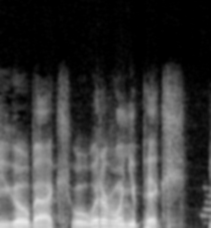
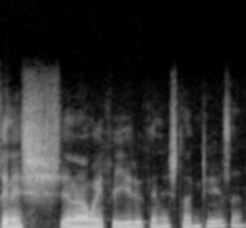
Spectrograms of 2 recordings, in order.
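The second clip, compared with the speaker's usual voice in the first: tiny, high, hushed, barely audible little voice; 6 semitones higher, 10 dB quieter than usual. Waiting for someone to finish talking to their son, the speaker uses a small little voice. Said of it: "I'll just keep talking like this in a little voice".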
